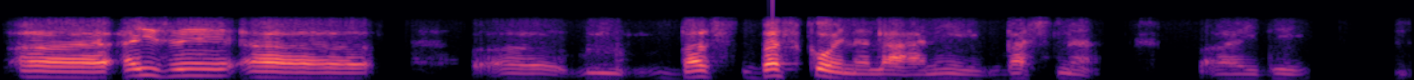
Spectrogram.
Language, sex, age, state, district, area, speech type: Manipuri, male, 30-45, Manipur, Imphal East, rural, conversation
